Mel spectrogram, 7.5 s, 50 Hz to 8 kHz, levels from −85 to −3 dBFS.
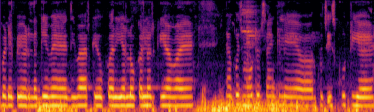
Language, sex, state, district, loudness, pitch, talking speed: Hindi, female, Rajasthan, Bikaner, -15 LUFS, 225 Hz, 170 wpm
